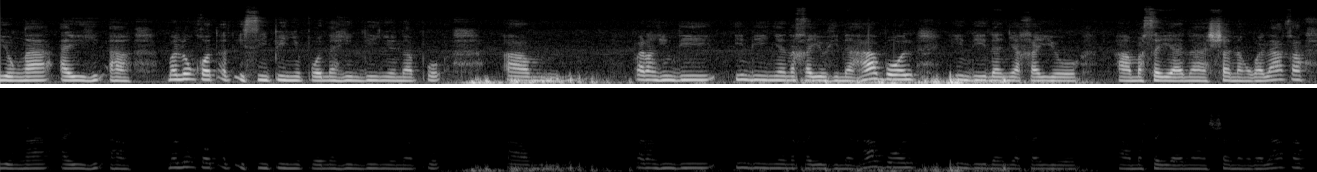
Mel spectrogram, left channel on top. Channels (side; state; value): right; quieter; 34.3 dB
